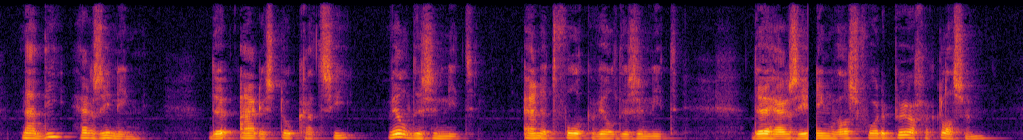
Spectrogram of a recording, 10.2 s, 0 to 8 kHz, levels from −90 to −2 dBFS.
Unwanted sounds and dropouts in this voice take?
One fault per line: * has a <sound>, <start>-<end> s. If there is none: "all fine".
* has a dropout, 8.1-8.2 s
